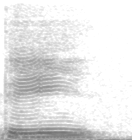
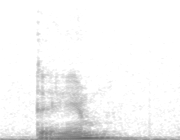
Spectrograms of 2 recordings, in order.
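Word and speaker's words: dame: 아무튼 댐? D-A-M-E. 데임. 데임? 여자한테는 네임이라고 한답니다. 발음해보세요. 댐?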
